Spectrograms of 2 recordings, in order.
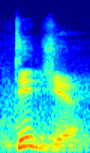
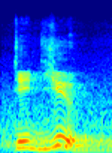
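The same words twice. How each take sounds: First: The two words are blended into one sound. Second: The two words are said clearly apart. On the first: The speaker calls it right. "Did you instead of did you" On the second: The speaker calls it wrong. "instead of did you"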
